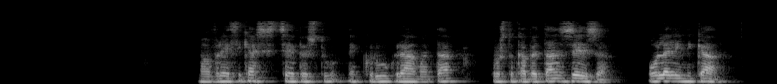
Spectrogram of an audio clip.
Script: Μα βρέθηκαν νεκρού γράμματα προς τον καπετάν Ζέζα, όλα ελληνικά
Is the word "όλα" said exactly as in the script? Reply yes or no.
yes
